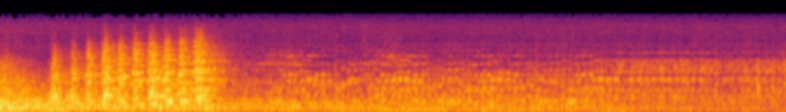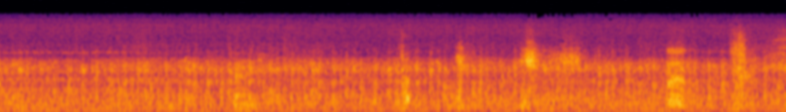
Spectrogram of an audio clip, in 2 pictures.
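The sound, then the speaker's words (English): A truck engine is started in a closed garage and turns over loudly for a couple of seconds, then settles into a steady, low idling rumble that drones on evenly, with a few faint clicks and knocks over it. “We just lock them in this closed garage to breathe the gas. Tonight, when it's dark, we get rid of their bodies in their car. Start the motor.”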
